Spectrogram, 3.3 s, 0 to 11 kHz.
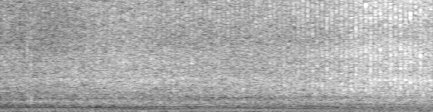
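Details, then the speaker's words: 2008 Toyota FJ Cruiser idling with serpentine belt removed to diagnose idler pulley whine: steady even idle, low rumble, no high-pitched whine; belt-driven pulleys and alternator not spinning, so idler pulley noise isolated. "So this is the noise that you're doing. You don't want to leave it running like this for too long because it can drain your battery because that alternator's not spinning."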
